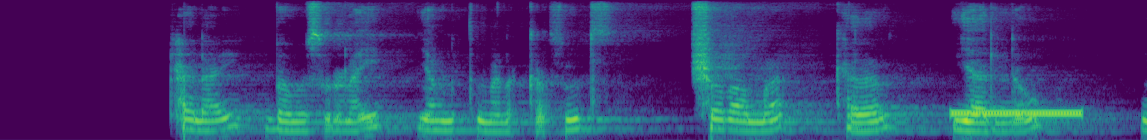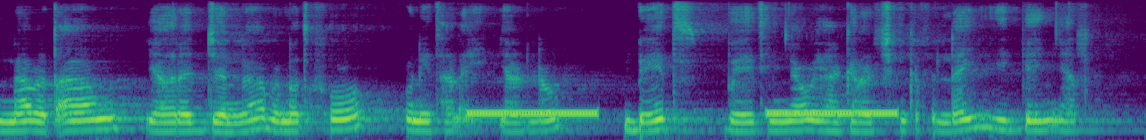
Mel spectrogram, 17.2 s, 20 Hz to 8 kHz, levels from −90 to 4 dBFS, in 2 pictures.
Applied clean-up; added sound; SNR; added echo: none; Telephone; -5 dB; reverberation time 1.0 s.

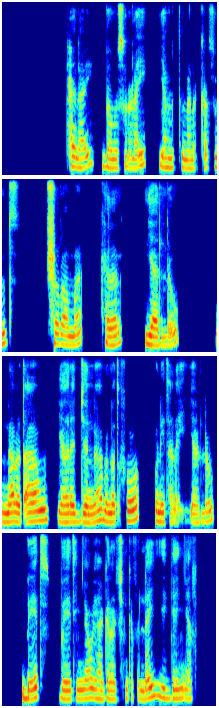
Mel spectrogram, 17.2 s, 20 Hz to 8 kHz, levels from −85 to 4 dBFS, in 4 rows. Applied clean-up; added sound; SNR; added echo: none; none; none; none.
